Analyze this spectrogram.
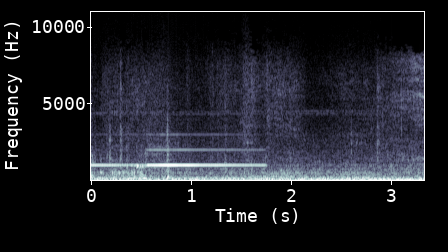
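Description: A car being driven gives a steady, low rumble throughout, with a thin, sustained beep-like tone over the first half.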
